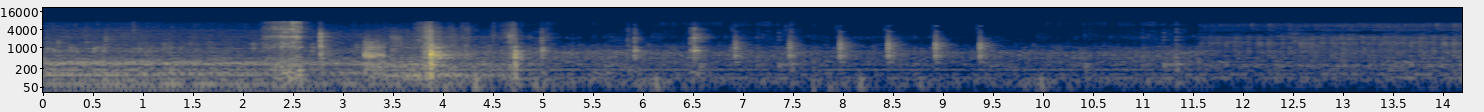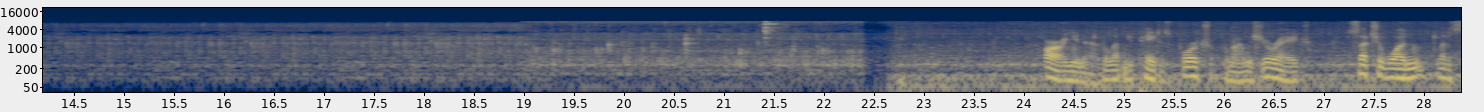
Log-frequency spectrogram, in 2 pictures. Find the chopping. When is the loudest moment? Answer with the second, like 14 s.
4 s.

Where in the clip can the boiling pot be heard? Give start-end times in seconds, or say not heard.
0.0-28.3.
